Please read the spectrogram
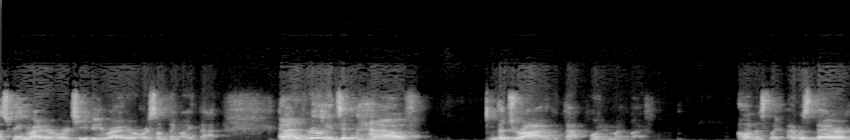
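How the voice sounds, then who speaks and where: A man with an American accent, fairly high in pitch, fairly quick, with lively intonation. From Massachusetts. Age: 40s. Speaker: marketer and copywriter. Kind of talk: interview. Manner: fast; boisterous.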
